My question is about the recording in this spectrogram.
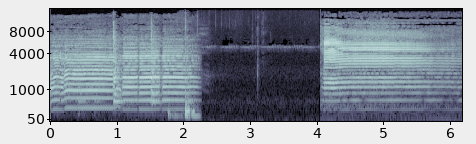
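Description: Music of sustained horn-like notes: a short phrase with a few small pitch bends that stops about two seconds in, then after a gap of silence one long held note that slowly fades.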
